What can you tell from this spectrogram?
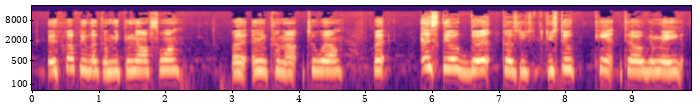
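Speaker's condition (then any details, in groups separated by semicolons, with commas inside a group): Speech impairment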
